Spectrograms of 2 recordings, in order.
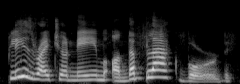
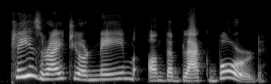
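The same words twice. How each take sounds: First: The stress in blackboard is on the first part. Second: The stress in blackboard is on the second part. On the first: The speaker calls it right. "No, it's blackboard" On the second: The speaker calls it wrong. "It's not"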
